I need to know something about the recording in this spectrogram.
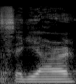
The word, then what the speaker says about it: Segeyaro: I'm here with the one and only James Segeyaro. Is that how you say it properly? Segeyaro? Yes. Or is that an Aussie slang? Nah. That's how you say it. Segeyaro.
